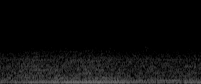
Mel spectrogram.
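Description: Room tone: a faint, steady low hum with a soft hiss and no distinct events.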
